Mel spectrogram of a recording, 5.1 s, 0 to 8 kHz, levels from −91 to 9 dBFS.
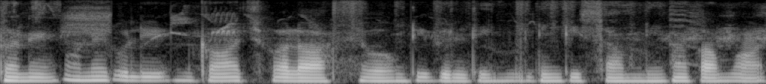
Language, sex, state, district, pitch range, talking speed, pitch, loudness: Bengali, male, West Bengal, Purulia, 120-130 Hz, 130 wpm, 125 Hz, -20 LUFS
